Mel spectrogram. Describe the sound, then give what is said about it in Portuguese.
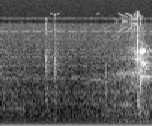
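A single sharp computer mouse click, made while working through Active Directory installer software, sounds near the end against a steady low electrical hum. “Bom, agora nós vamos clicar aqui em Prepare Active Directory.”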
